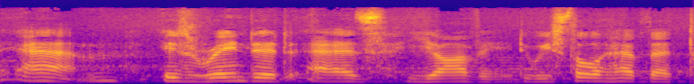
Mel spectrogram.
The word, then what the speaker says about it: Yahweh: And it's often pronounced by us as Yahweh. You've heard that. We sing songs like that, Yahweh.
